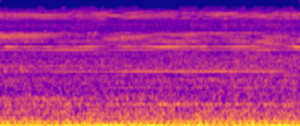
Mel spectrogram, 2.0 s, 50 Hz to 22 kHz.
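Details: 1995 Toyota 4Runner that cranked without starting, with code 12 and no spark, after the distributor was replaced and aligned to cylinder one: it starts and settles into a steady, even idle with no misses or knocks, running normally.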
